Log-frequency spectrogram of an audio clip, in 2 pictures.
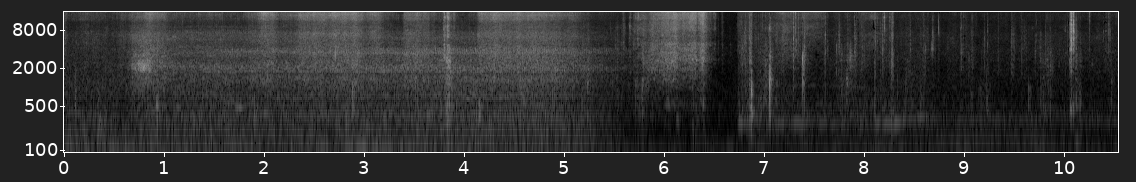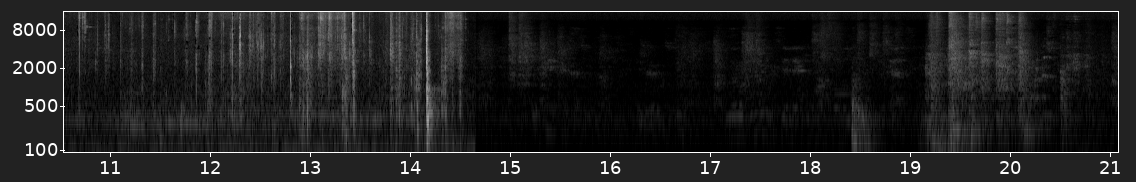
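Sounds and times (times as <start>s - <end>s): plastic rustling: 0.0s - 14.7s
computer parts clicking and knocking: 6.7s - 14.6s.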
